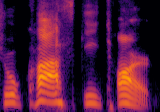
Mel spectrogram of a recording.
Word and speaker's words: Jaquiski Tartt: Now, as a side note to the Eagles releasing Jaquiski Tartt and the fact that I know hopefully no longer have to hear people on television mispronounce his name. It's not Jaquiski, it's Jaquiski Tartt.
